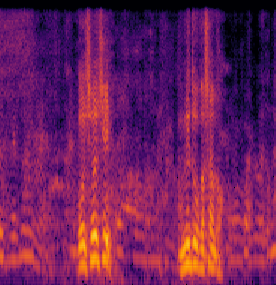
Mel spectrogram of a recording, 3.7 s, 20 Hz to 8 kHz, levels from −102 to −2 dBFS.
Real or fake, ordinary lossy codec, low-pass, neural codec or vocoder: fake; none; 7.2 kHz; codec, 16 kHz, 2 kbps, FreqCodec, smaller model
